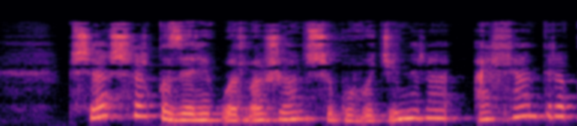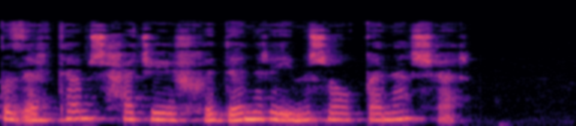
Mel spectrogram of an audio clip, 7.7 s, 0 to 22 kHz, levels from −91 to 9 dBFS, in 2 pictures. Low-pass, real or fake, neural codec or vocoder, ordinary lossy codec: 10.8 kHz; fake; vocoder, 24 kHz, 100 mel bands, Vocos; AAC, 64 kbps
